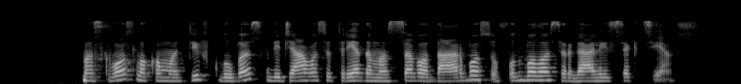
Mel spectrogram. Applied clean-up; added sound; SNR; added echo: neural mask model Resemble Enhance denoiser.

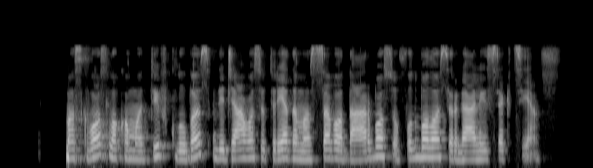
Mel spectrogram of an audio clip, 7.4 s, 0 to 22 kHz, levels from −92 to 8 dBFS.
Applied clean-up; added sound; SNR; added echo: none; none; none; none.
